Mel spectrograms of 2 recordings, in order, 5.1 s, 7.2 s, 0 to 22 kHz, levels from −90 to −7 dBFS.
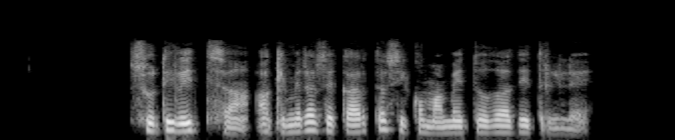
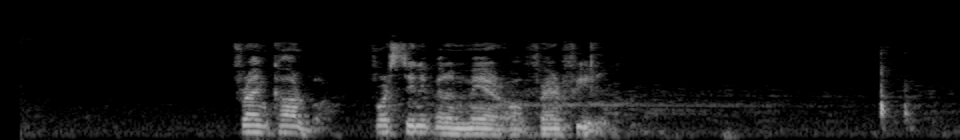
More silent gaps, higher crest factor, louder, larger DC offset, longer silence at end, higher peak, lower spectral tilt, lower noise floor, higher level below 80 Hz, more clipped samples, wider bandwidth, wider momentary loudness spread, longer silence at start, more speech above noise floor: first, 2.77-2.81 s vs none; about the same, 18 dB vs 20 dB; first, -26 LUFS vs -38 LUFS; neither; first, 0.65 s vs 0.35 s; first, -10 dBFS vs -20 dBFS; about the same, -5 dB/octave vs -5.5 dB/octave; first, under -90 dBFS vs -77 dBFS; about the same, -70 dBFS vs -74 dBFS; neither; about the same, 7.8 kHz vs 7.6 kHz; first, 14 LU vs 10 LU; second, 1 s vs 1.75 s; first, over 64 dB vs 40 dB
